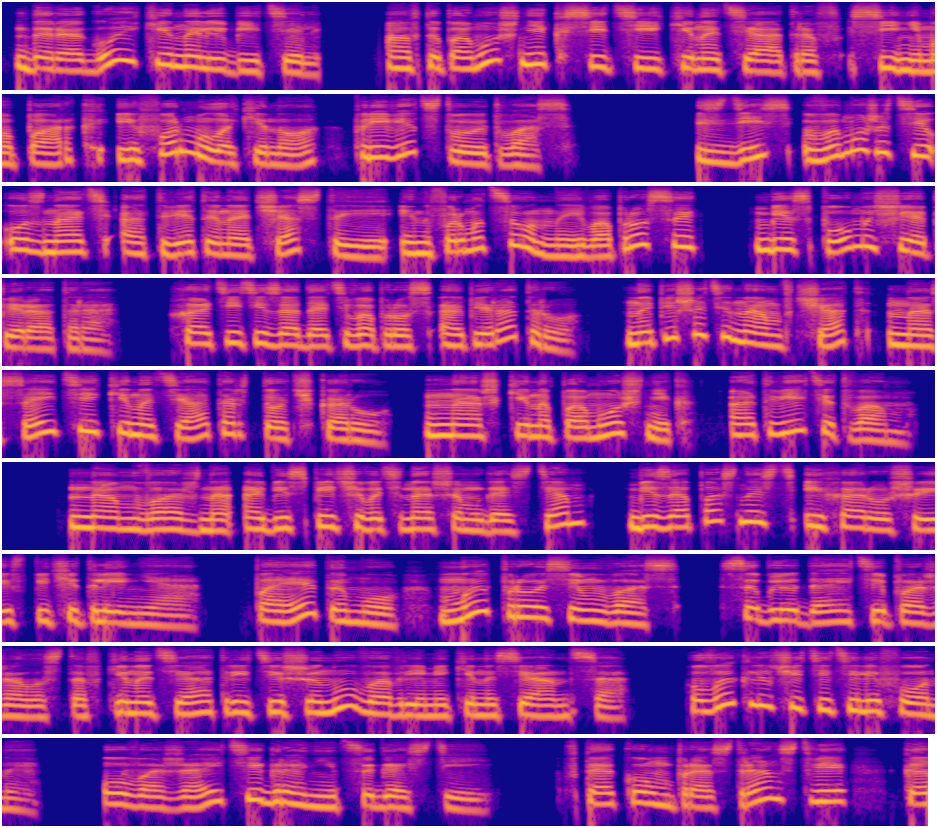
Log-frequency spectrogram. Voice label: IVR; Kinoteatr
